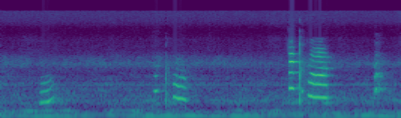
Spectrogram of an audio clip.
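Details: Pet male Indian ringneck parrot, three years old, kept indoors, which says many phrases. Several short harmonic vocalizations with rising, bending notes come in scattered bursts, the loudest around the fourth second, over a low room hum.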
